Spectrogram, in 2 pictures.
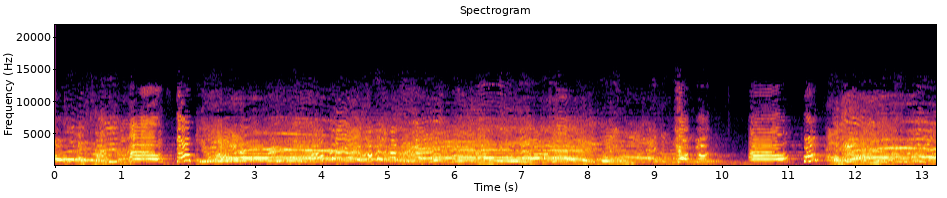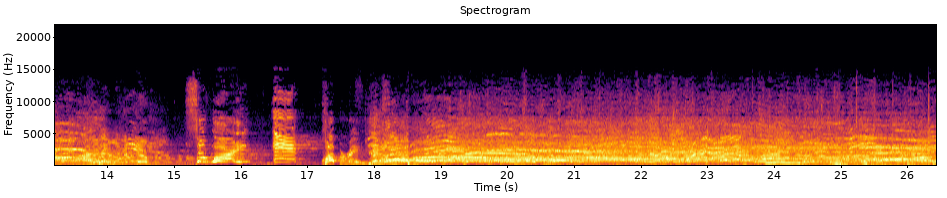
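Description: A young woman shouts and chants loudly.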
